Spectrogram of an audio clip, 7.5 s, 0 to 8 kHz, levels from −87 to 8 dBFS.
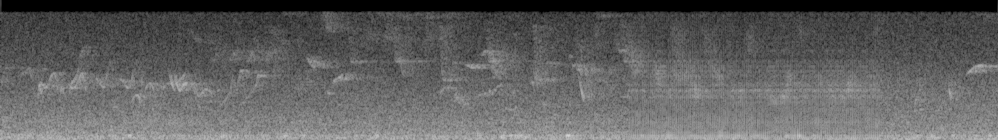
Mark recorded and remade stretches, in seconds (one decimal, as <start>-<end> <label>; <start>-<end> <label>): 0.0-4.7 recorded; 4.7-6.6 remade; 6.6-7.5 recorded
